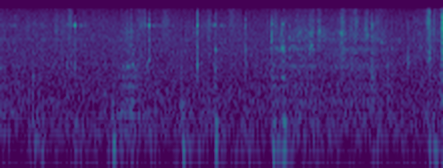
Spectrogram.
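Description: Faint, scattered small clicks and ticks from hands working thread and a hook at a fly-tying vise during a whip finish.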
